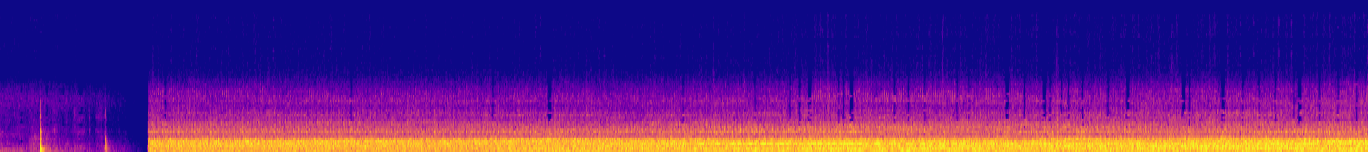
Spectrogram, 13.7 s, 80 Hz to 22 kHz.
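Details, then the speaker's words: Scania G410 (2021) truck, 13-litre OC13 methane engine, up to ~500,000 km, idling after rebuild for overheating from running without antifreeze (cracked heads, melted piston, scored liner, failed liner seals): short knock, then deep, steady, even idle without misses; healthy. "так тихо работает? Тихо так работает? Это ж бензиновая."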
